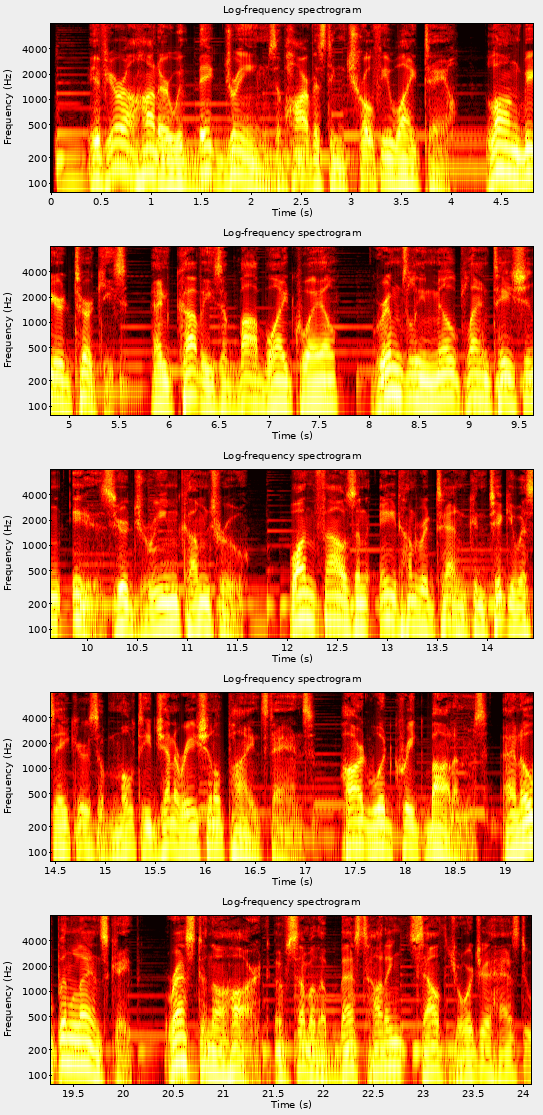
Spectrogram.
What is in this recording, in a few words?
Rough Rugged Type Read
